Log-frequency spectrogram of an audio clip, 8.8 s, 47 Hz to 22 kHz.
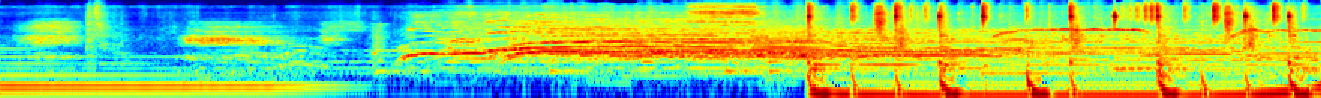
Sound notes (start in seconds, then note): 2.5 audience cheering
